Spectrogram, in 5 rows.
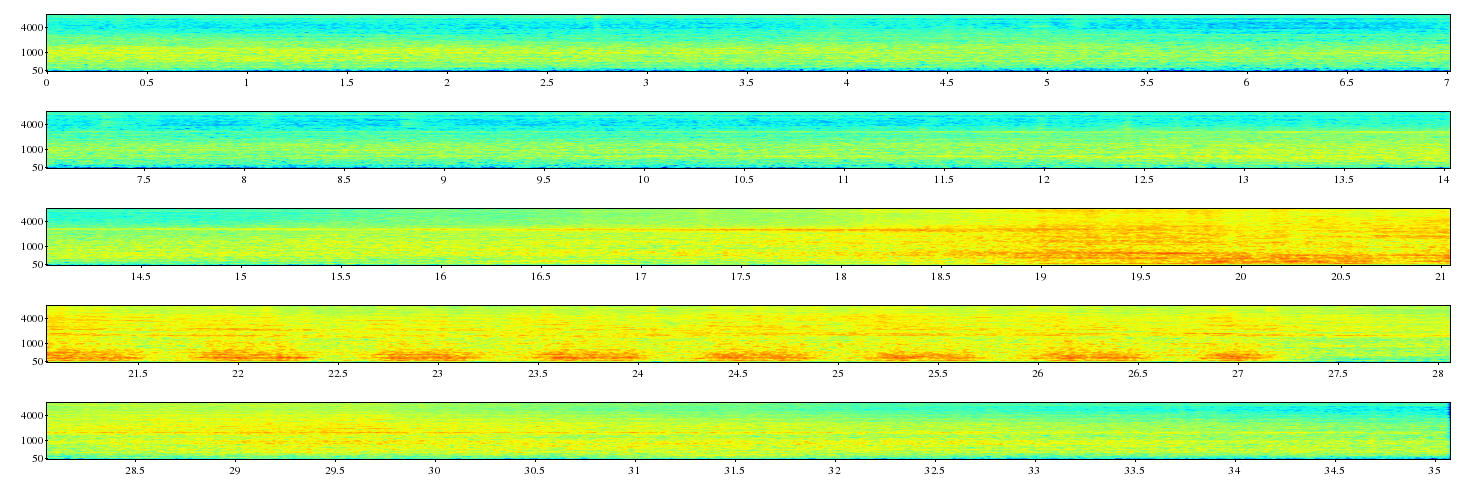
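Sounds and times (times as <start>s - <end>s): locomotive passing with high whine: 3.2s - 35.0s
train wheels clattering on rails: 16.9s - 32.1s.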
